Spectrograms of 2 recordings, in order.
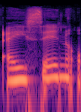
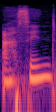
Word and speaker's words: ASIN: The next one I'm going to talk about is ASIN or ASIN, depending how you say it.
